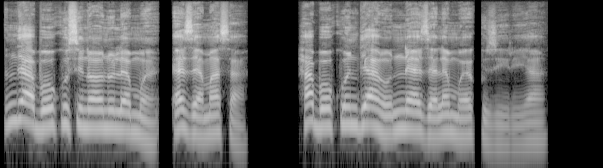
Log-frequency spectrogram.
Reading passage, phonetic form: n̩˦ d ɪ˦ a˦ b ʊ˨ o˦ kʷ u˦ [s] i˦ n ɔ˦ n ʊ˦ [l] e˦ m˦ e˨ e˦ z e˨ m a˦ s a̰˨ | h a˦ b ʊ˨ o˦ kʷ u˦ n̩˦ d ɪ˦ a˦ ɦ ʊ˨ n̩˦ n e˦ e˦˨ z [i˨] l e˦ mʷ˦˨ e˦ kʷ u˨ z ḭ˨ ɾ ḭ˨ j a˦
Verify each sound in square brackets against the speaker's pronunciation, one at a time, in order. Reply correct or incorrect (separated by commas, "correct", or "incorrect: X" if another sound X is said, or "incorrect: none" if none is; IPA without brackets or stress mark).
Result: correct, correct, incorrect: e˨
